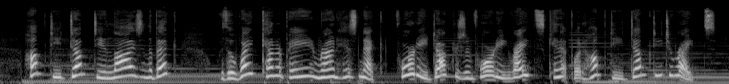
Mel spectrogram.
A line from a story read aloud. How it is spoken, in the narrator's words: laughing and shouting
